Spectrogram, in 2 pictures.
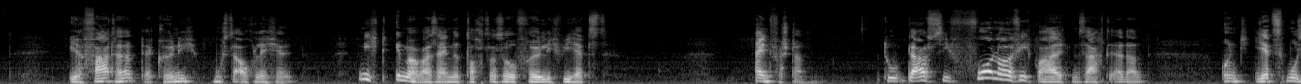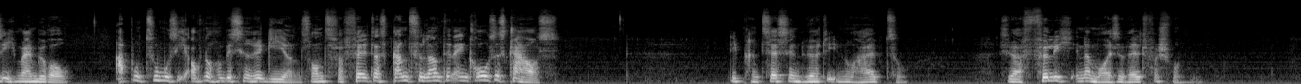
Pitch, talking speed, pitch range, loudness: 125 Hz, 150 wpm, 115-150 Hz, -19 LUFS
